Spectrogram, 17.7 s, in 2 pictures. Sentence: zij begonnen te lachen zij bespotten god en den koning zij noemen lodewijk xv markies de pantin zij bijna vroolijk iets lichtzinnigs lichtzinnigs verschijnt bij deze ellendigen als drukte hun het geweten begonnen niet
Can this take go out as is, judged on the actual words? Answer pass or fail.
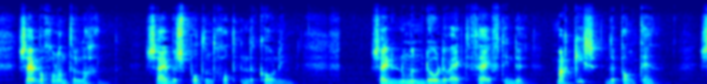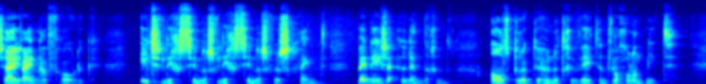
pass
